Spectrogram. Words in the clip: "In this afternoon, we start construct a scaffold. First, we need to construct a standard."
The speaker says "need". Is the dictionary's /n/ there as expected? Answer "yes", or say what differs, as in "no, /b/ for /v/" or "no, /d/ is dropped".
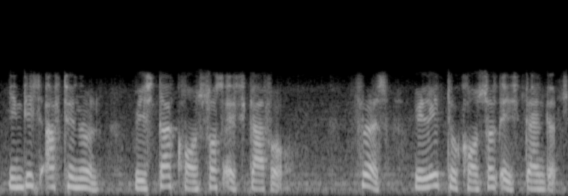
no, /l/ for /n/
